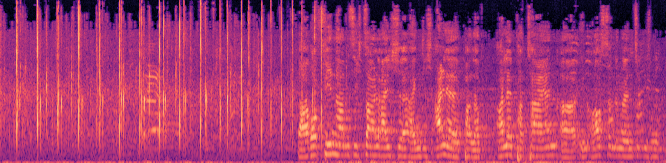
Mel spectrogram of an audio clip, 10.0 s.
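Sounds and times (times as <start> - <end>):
applause at a 2015 rally against Al-Quds Day in Vienna: 0.0 - 5.4
speech: 4.5 - 9.9.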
